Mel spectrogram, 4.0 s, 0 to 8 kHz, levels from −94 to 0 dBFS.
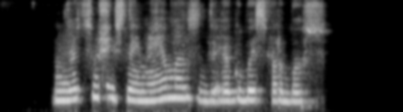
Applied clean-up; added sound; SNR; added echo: neural mask model Resemble Enhance denoiser.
